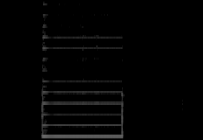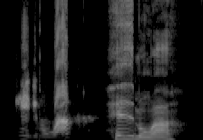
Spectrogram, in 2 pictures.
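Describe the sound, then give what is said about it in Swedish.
An outgoing telephone call gives a single ringback tone, a steady tone lasting about one second. People then talk. “Jag provar ringa henne.”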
